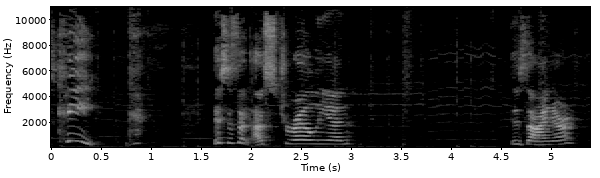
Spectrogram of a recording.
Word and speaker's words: Quay: q-u-a-y I've been pronouncing Quay it's not Quay it's key this is an Australian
